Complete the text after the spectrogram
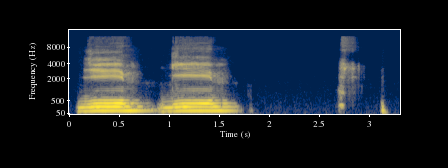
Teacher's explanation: di huruf jim nanti di jangan sampai keluar udara karena ini jahar. Jahar itu artinya tidak keluar udara.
